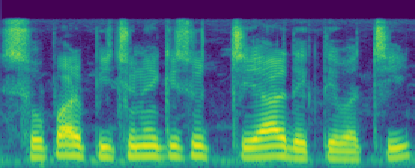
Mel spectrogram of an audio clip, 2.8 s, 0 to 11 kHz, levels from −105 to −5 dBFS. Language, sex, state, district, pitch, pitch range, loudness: Bengali, male, West Bengal, Cooch Behar, 145 Hz, 130-155 Hz, -15 LUFS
